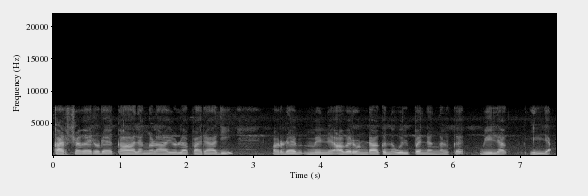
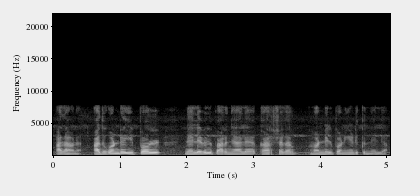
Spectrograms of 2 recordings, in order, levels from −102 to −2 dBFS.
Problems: low volume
